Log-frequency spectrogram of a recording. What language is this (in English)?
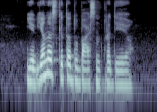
Lithuanian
